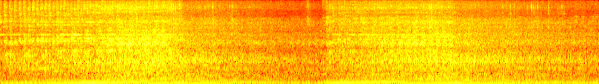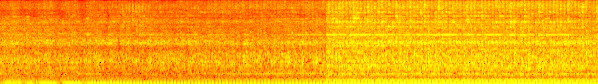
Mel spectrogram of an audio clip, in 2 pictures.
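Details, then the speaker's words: Engine on a large Hobart engine-driven welder with newly wired fuel pump and fuel pressure: deep, steady note that picks up cleanly with throttle and settles back to an even run; engine runs good. "Look at that. Like I said, it runs good."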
